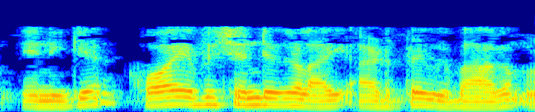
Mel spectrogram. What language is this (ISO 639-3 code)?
mal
